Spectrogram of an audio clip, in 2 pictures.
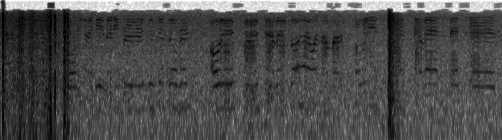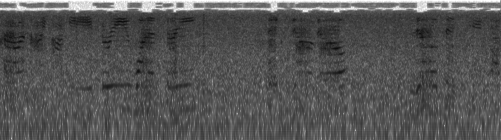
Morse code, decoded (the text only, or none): none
